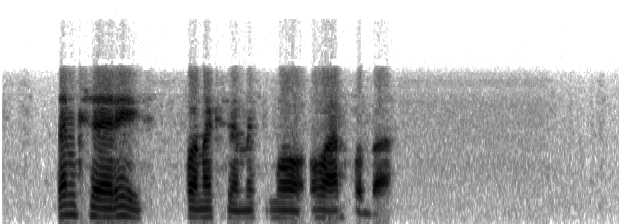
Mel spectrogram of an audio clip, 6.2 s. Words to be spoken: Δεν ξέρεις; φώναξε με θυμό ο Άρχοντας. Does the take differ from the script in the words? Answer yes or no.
no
